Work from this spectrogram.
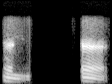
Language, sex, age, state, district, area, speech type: Sanskrit, male, 60+, Karnataka, Bangalore Urban, urban, conversation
